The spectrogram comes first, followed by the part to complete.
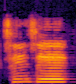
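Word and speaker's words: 先生: 선생님이라고 저를 부르실 때는 그냥 센세 이렇게 하시면 되는 거에요 얘 드시죠 짧은 불러 보시겠어요 센세 이렇게 약간 올려서 9시면 되겠죠 상품을 선생님입니다 한번 해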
